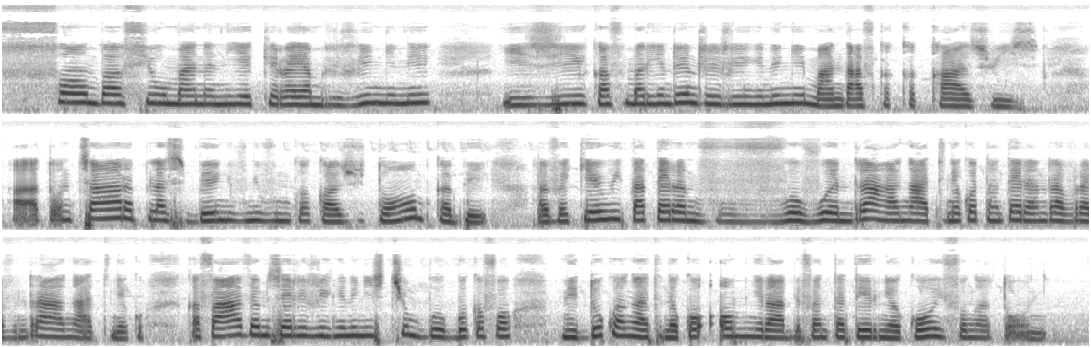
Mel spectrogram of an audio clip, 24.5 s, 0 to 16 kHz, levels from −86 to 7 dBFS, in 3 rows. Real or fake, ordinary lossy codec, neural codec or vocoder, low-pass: fake; MP3, 64 kbps; vocoder, 48 kHz, 128 mel bands, Vocos; 14.4 kHz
